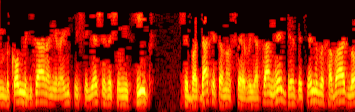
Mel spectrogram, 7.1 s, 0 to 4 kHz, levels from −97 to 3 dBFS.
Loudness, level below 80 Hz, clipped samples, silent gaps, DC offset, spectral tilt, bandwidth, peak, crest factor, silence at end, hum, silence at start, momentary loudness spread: -24 LUFS; -72 dBFS; under 0.1%; none; under 0.1%; -10.5 dB/octave; 3.2 kHz; -6 dBFS; 18 dB; 0 s; none; 0 s; 8 LU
